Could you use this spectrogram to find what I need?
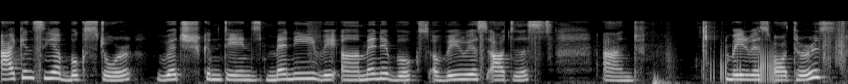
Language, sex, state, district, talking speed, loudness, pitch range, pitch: English, female, Sikkim, Gangtok, 135 wpm, -18 LUFS, 205-240 Hz, 220 Hz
